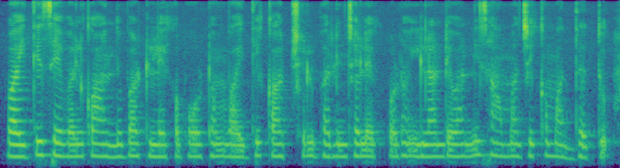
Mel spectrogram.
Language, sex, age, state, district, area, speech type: Telugu, female, 30-45, Andhra Pradesh, Krishna, urban, spontaneous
